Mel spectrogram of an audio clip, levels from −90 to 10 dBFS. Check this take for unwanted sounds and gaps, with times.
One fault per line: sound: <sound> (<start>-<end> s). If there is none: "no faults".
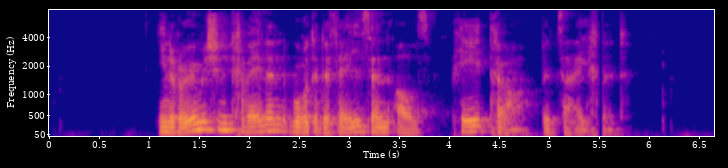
sound: dropout (5.5-5.5 s)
